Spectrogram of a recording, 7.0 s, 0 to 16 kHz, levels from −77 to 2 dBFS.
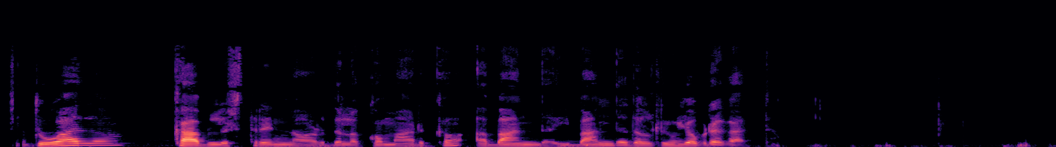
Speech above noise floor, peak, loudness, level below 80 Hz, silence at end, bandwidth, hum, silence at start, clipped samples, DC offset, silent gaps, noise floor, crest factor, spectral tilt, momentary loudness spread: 40 dB; -2 dBFS; -25 LUFS; -68 dBFS; 0.2 s; 11.5 kHz; none; 0.15 s; under 0.1%; under 0.1%; none; -65 dBFS; 24 dB; -6 dB/octave; 16 LU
